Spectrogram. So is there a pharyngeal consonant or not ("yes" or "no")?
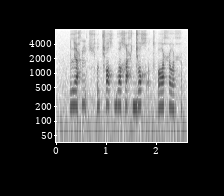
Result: yes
